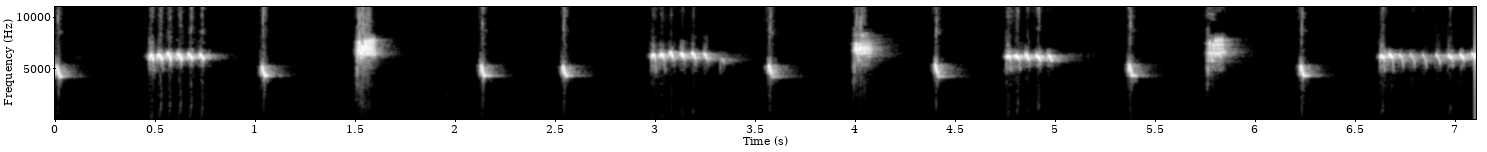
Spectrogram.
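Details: Kolibri ninja sunbird song from a long training recording for caged birds: a steady run of piercing high chirps mixed with brief stuttering trills, each burst separated by short silences.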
